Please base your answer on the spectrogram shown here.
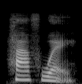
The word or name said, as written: halfway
